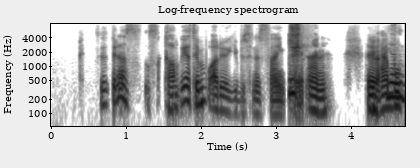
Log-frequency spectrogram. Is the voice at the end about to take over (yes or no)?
yes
